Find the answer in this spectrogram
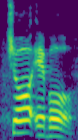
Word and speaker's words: চৈব: চৈব থাকলে চ এব, নৈব থাকলে ন এব, দৈব থাকলে দ এব, এভাবে উচ্চারণ করতে হবে। ঠিক আছে, অর্থাৎ ঐকার থাকলে সেটাকে এ রূপে ভাঙতে হবে, এ দিয়ে ভাঙতে হবে।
